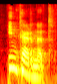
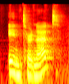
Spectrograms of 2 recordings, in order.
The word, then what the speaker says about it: internet: Co do wymowy tego słowa, to pomijać literę T po N możemy nie tylko w tym słowie. Na przykład internet. Najczęściej usłyszymy to słowo po angielsku jako internet.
